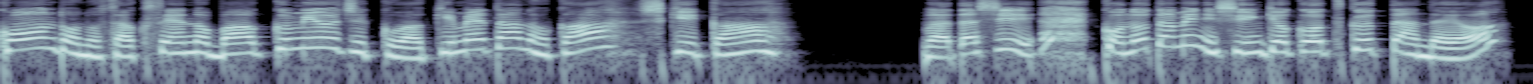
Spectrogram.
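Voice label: DIALOGUE WEDDING Japanese; AEK999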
